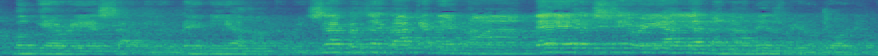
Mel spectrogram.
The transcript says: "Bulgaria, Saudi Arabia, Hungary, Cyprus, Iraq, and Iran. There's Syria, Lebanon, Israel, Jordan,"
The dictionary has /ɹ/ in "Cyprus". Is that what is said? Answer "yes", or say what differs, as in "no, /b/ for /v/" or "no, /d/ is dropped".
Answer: no, /ɹ/ is dropped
